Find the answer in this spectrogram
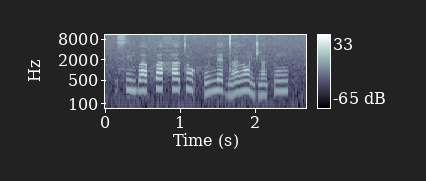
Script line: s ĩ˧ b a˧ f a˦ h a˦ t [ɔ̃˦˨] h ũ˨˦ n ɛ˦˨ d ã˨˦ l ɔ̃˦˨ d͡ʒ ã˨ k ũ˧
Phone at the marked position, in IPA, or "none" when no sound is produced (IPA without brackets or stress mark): ɔ̃˦˨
